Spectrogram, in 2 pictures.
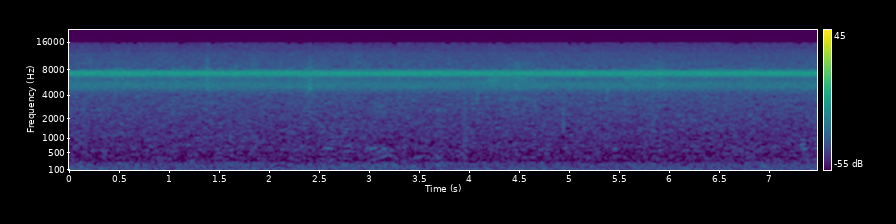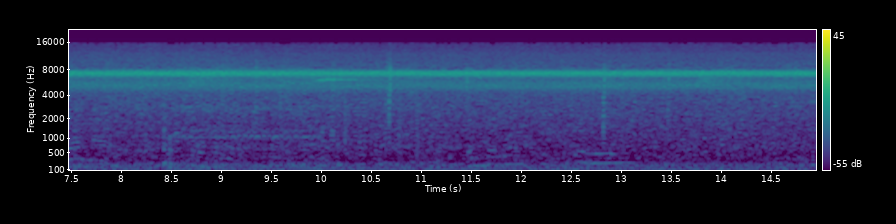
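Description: Steady high-pitched drone of insects in the forest, unbroken throughout, over a faint low background rumble.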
